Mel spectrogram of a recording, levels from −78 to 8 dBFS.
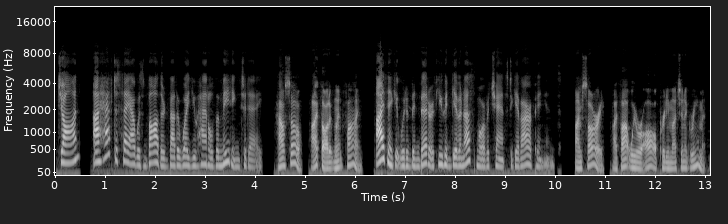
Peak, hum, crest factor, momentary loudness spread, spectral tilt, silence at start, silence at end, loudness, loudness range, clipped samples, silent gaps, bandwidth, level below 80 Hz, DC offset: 0 dBFS; none; 20 dB; 11 LU; -7 dB/octave; 0.05 s; 0.1 s; -19 LUFS; 5 LU; under 0.1%; 0.57-0.63 s, 4.23-4.31 s, 6.22-6.30 s, 10.17-10.30 s; 8.6 kHz; -46 dBFS; 0.4%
